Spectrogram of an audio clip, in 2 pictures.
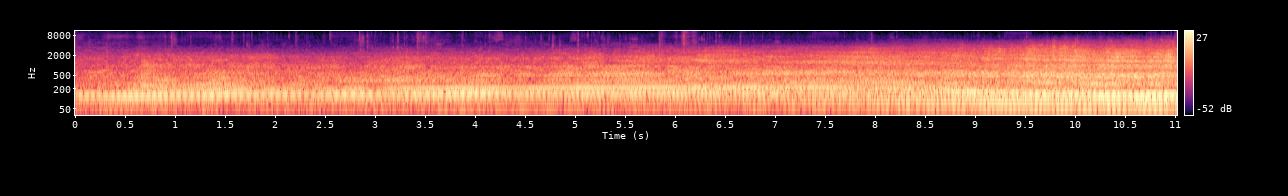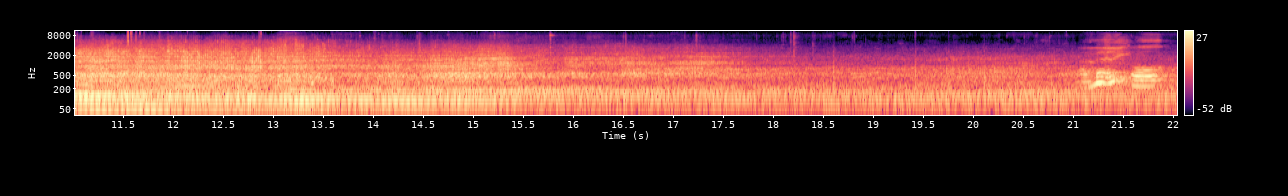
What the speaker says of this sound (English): I'm flying a Hurricane, now I've got to land it.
